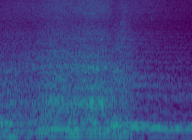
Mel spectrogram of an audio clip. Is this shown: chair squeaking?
no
